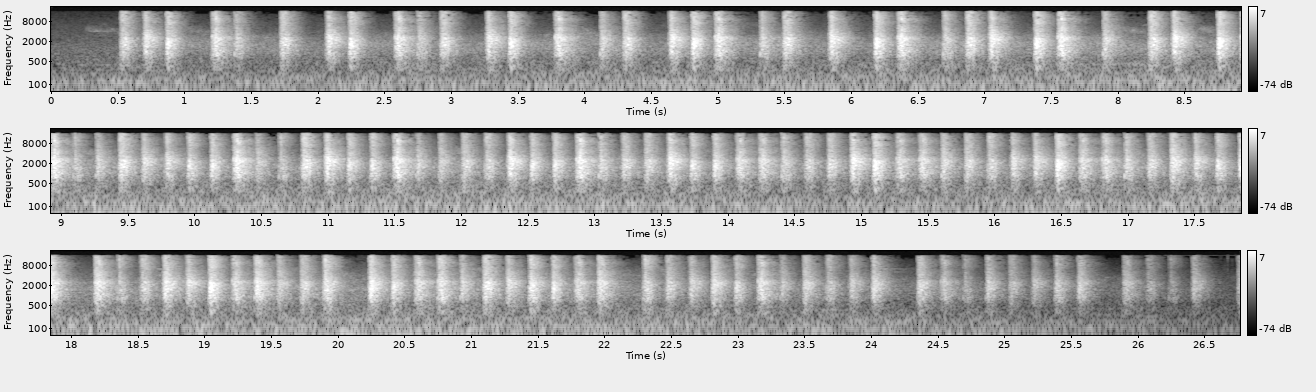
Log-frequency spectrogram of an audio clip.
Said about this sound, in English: And this is indeed something we can hear in Steve Reich's music. And I think one of the clearest pieces that can serve as an example is his famous clapping music.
